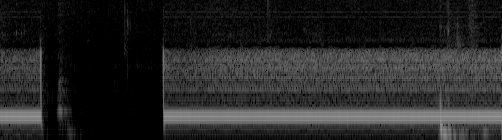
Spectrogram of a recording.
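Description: Telephone tones as a call is placed: a short burst of steady electronic tone, a brief silence, then a long unbroken buzzing tone that holds at one pitch to the end.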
